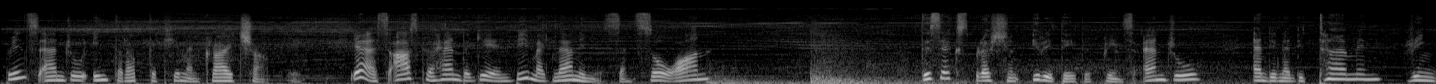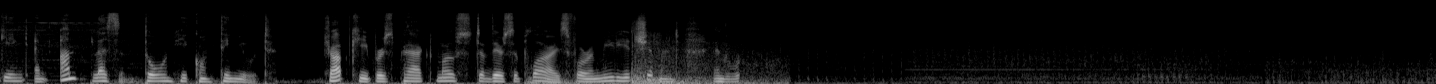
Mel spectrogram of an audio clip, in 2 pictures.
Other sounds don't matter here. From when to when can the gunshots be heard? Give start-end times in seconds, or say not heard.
7.0-9.7, 19.6-22.2.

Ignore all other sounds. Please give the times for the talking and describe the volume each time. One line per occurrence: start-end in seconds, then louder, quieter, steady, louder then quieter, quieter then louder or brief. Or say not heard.
0.1-7.1 steady
9.2-21.8 steady.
